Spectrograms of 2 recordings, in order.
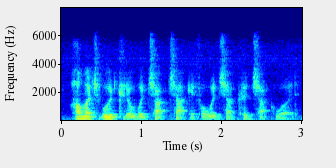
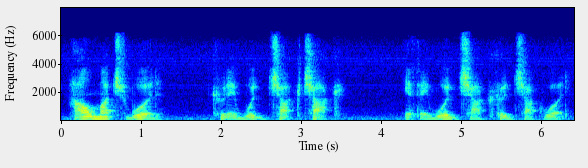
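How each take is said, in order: First: It is said very fast. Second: It is said very slowly.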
